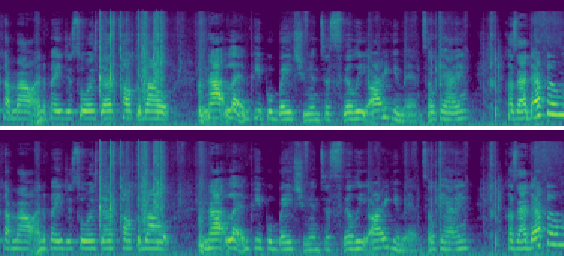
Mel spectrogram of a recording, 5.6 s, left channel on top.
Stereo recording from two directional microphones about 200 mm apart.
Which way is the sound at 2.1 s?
40° left (ahead or behind).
